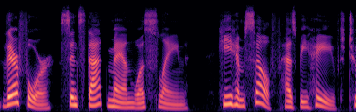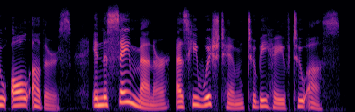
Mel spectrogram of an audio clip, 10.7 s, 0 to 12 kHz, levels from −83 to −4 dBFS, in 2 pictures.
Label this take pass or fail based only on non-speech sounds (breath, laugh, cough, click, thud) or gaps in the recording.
pass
